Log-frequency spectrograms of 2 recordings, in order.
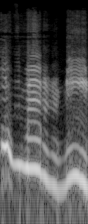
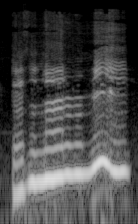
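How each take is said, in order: First: It is said in a light, playful tone. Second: It is said in a cold, smug tone. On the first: The listener truly does not mind. "in like a playful tone" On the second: The listener is annoyed and dismissive. "now you're being just a smug bitch"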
